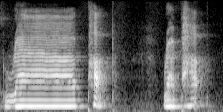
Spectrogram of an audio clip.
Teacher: That final P at the end of wrap links over, joins in front of the word up, and becomes pup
